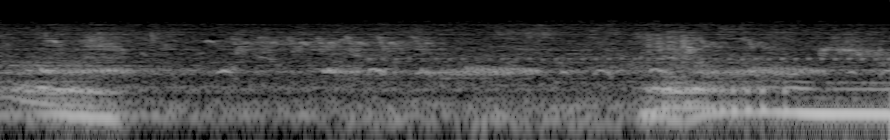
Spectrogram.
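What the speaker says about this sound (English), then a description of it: "Zyra can hear her brothers roar to identify their location." White lions roar about two miles off, low rumbling calls rising faint and distant out of ambient outdoor noise with a few bird sounds, the deeper roar swelling louder toward the end.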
